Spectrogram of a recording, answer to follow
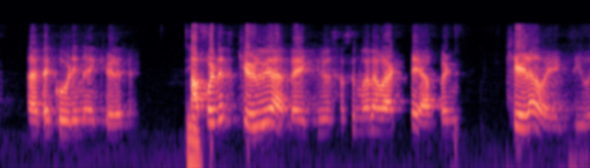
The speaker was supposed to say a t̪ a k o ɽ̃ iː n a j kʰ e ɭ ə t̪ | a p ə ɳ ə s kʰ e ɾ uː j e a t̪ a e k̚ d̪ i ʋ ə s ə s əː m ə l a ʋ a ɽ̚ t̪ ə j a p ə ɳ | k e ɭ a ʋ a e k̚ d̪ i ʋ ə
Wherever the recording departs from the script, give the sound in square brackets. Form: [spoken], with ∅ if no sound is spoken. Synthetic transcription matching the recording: a t̪ a k o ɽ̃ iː n a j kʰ e ɭ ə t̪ | a p ə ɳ ə [t͡s] kʰ e [ɭ] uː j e a t̪ a e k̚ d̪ i ʋ ə s ə s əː m ə l a ʋ a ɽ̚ t̪ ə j a p ə ɳ | [kʰ] e ɭ a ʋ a e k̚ d̪ i ʋ ə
